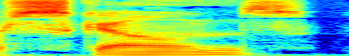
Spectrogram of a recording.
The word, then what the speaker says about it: scone: We have our scones rhyming with gone for our northern friends. Bone for our southern friends.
